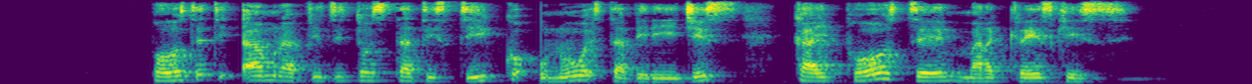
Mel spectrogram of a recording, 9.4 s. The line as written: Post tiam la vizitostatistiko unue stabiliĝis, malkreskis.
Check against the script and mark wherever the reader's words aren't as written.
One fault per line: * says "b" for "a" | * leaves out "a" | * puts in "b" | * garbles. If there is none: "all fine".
* puts in "kaj poste"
